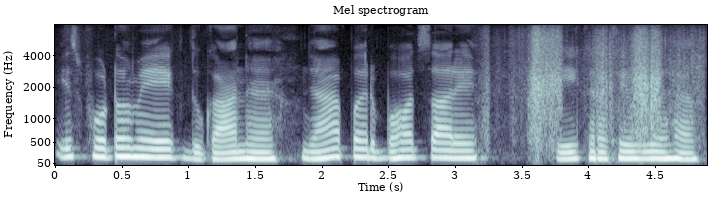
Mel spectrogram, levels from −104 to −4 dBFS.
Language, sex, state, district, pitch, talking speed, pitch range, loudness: Hindi, male, Jharkhand, Garhwa, 155 Hz, 170 wpm, 145-175 Hz, -13 LUFS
